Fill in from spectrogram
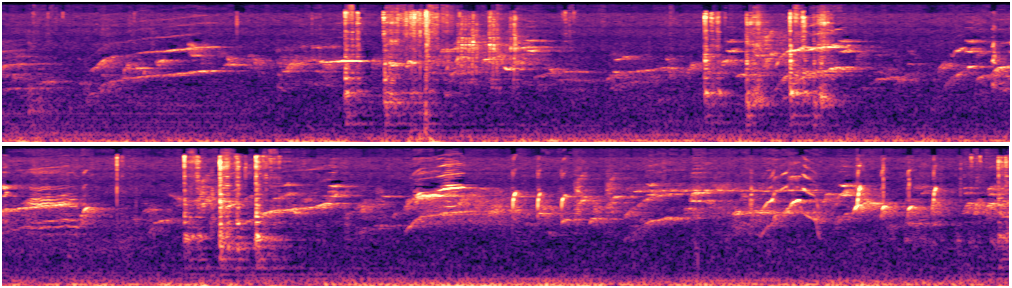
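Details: A pastel-mutation red siskin (Spinus cucullatus) sings a fast, twittering run of high buzzy trills and chirps, with a steady low hum and a few clicks and taps behind it.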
